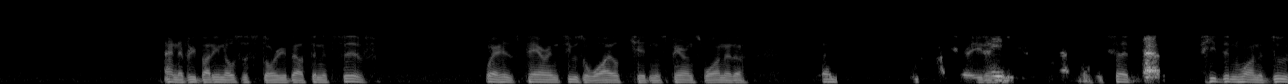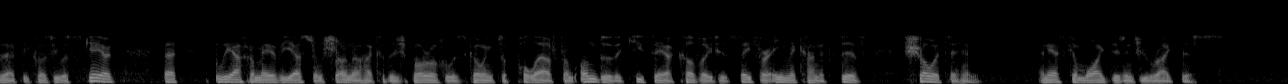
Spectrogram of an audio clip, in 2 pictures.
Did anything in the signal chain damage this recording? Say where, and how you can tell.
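Yes. At the codec stage, the whole clip passed through the AMR narrowband mobile codec, AMR-NB at 10.2 kbps, one of the higher rates for this codec. Nothing above 3.8 kHz survives, so the speech has the boxed-in, telephone-band sound of a 2G or 3G call. Because the voice is rebuilt from a vocal tract model driven by a handful of pulses per frame, the voice has a plainly audible buzzy, synthetic edge throughout.

In call processing, the speech is pushed far down in three stretches: 7.89 to 9.77 s, 10.02 to 11.2 s and 11.63 to 12.03 s. At the deepest points it falls by roughly 35 to 40 dB, which is close to silence. The likely cause is an echo canceller that could not tell the local talker from the loudspeaker echo while both ends spoke, and so turned everything down. The result is speech suppressed in double talk.

In the same window, the other side's voice leaks through in short scraps at 9.39 to 9.46 s, 9.82 to 10.06 s, 10.58 to 10.69 s and 11.32 to 11.65 s. 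These bursts range from well below the talker's level to well above it. The residue likely comes from the echo canceller failing to remove the far-end voice picked up from the loudspeaker. That is why these fragments of a second voice interleave with the suppressed gaps.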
